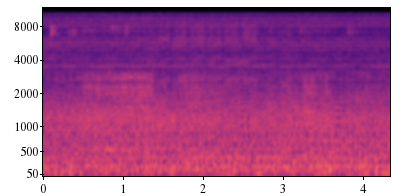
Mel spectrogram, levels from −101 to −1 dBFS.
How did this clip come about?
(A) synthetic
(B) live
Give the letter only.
A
